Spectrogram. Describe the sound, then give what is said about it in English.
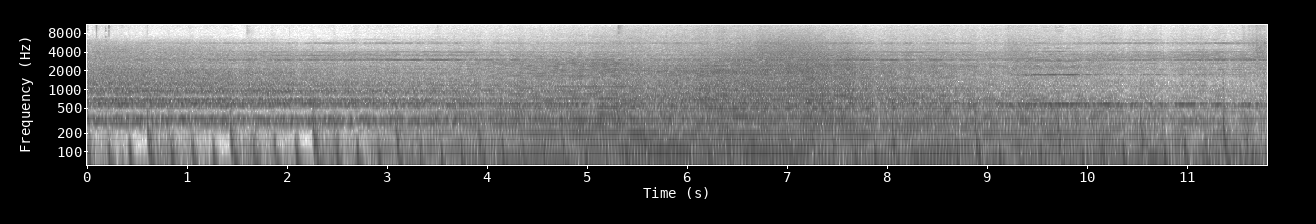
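Thumping, Blade Runner-esque synth film soundtrack music played through a sound system: heavy low pulses beat at the start, then a dense, rumbling drone with sustained tones builds and stays loud throughout, with no voices. “See, this is a sweet soundtrack, man.”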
